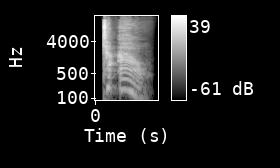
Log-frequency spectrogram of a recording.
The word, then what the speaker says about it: Tau: However, due to copyright reasons, I shall now pronounce the name correctly once and once only. Are you ready? Tau.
